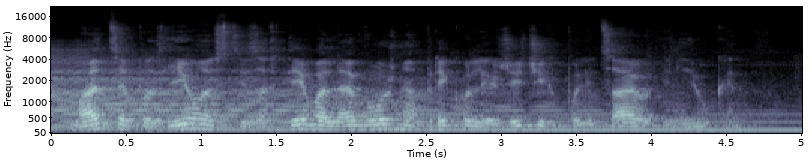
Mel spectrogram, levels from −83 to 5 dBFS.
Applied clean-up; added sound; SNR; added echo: none; Guitar; 6 dB; none.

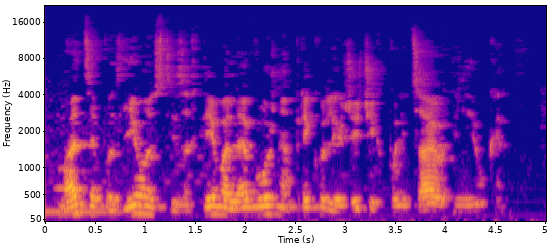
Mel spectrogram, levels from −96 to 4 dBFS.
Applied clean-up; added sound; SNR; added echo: classical method Wiener filter.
